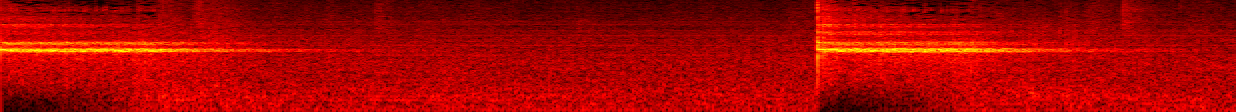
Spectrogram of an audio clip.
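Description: Metal baseball bat hitting pitched balls twice, about four seconds apart. Each hit is a sharp crack with a high ringing ping that fades over about a second.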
